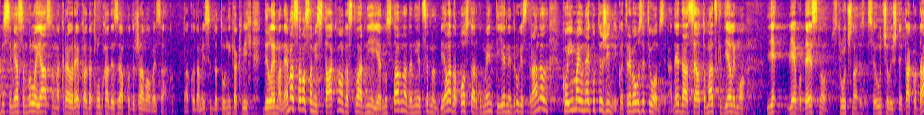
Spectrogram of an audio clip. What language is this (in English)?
Croatian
